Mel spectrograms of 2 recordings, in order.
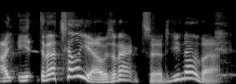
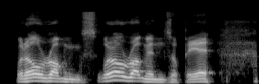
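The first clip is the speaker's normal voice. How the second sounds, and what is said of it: Put-on northern country bumpkin accent. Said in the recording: “your weird country voice ... Country bumpkin voice. From us up north”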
